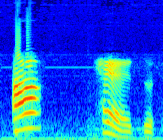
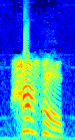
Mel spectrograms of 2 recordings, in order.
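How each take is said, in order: First: The word starts with a plain vowel sound. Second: The word starts with an added h sound. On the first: The speaker calls it right. "staccate la A dal resto della parola" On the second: The speaker calls it wrong. "Aggiungono l'H all'inizio, che non serve"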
